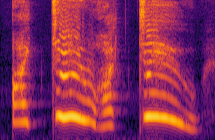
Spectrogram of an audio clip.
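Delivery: put-on very high, loud child's squeal; hammed-up excited little-kid squeal. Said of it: "Harry squealed".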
